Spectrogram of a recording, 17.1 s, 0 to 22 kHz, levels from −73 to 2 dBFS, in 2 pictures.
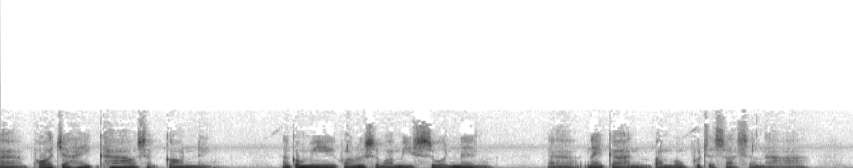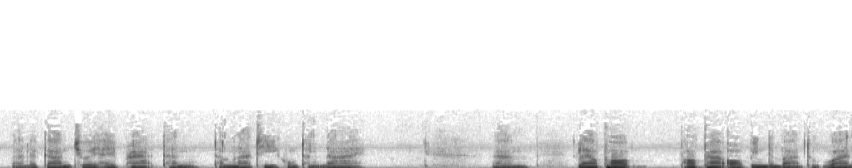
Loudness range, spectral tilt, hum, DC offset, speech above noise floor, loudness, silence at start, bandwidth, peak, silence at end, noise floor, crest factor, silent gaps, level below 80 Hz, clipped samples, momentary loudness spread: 7 LU; -7.5 dB/octave; none; under 0.1%; 27 dB; -19 LUFS; 0 s; 7.8 kHz; 0 dBFS; 0 s; -45 dBFS; 18 dB; none; -32 dBFS; under 0.1%; 14 LU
